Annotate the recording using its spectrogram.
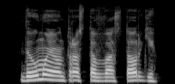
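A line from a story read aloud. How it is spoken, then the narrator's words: Wry snort. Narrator (Russian): хмыкнул Пашка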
